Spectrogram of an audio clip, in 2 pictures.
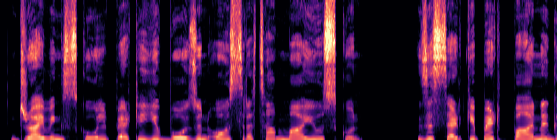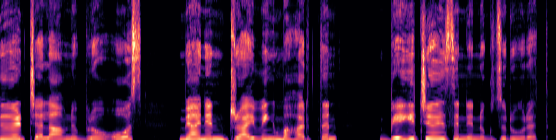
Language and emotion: Kashmiri, sad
